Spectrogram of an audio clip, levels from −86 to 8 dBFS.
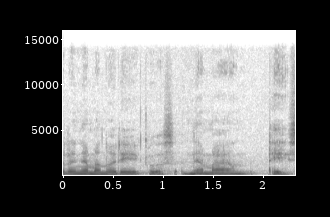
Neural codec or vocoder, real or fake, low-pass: none; real; 14.4 kHz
